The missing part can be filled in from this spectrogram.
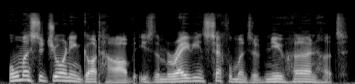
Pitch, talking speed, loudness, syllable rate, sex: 130 Hz, 170 wpm, -19 LUFS, 5.8 syllables/s, male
